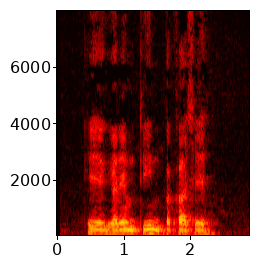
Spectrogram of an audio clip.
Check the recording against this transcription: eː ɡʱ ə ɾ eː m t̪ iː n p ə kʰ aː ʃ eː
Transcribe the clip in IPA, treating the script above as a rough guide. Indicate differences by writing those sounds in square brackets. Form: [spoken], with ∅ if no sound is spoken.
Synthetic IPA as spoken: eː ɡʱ ə ɾ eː m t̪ iː n p ə kʰ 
